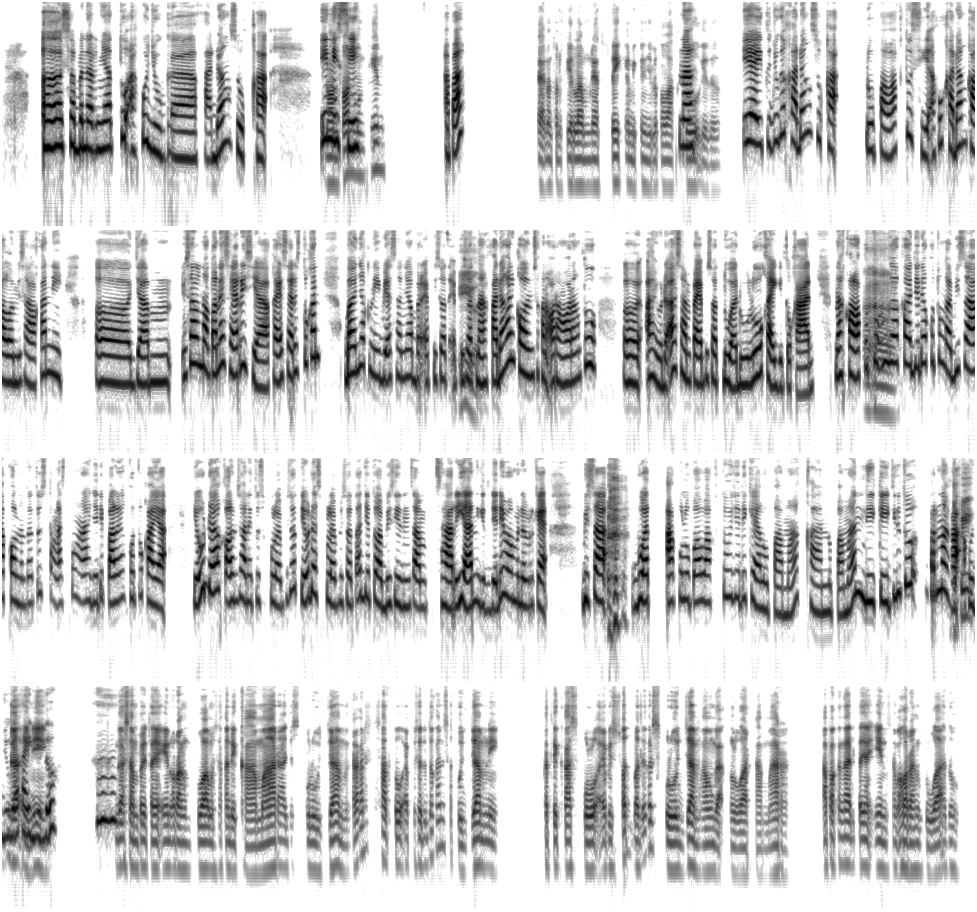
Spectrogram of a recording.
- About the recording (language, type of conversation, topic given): Indonesian, podcast, Apa kegiatan yang selalu bikin kamu lupa waktu?
- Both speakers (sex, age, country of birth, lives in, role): female, 20-24, Indonesia, Indonesia, guest; male, 30-34, Indonesia, Indonesia, host
- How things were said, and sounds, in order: tapping; "jadi" said as "ji"; in English: "series"; in English: "series"; chuckle; chuckle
